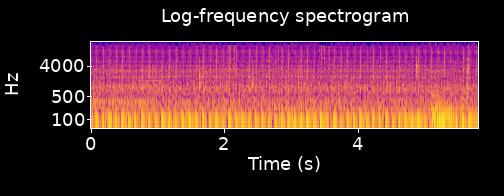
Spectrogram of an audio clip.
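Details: YB motorcycle with a deep, throbbing single-cylinder idle and light knocks, about three a second, riding on the beat; abnormal engine noise of unknown cause.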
